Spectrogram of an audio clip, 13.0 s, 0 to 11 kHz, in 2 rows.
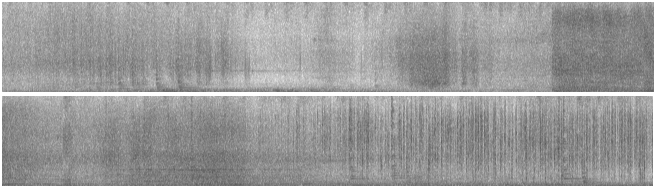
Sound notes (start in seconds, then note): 6.2 fire raging; 10.0 dramatic music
